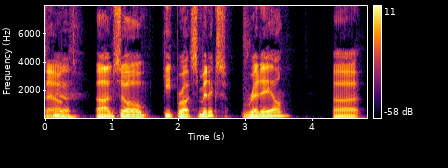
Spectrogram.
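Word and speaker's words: Smithwick's: um so keith brought smitick's red ale uh it's spelled like smith wicks yeah but pronounced smitics smitics and sons ireland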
